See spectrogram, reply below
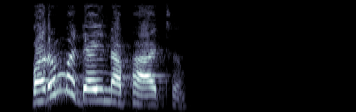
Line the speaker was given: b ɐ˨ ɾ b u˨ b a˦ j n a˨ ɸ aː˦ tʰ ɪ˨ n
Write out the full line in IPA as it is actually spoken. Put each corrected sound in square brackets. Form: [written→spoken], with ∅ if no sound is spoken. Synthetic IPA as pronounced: b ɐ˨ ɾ [b→m] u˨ [b→d] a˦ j n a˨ ɸ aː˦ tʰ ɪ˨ [n→ŋ]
